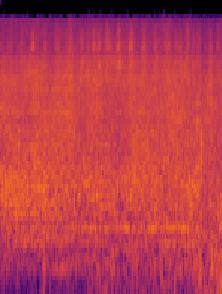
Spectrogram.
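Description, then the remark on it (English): Two Apache and four Black Hawk helicopters flying in the airspace of Taoyuan International Airport, Taiwan, during a military drill: a loud, steady engine roar with a broad rushing hiss and a faint humming drone underneath, continuous throughout with no voices. “Here in the controlled airspace of Taoyuan International Airport, two Apaches and four Black Hawk helicopters suddenly emerge.”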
